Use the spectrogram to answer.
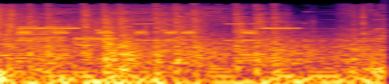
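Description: Rapid gunfire in the video game Wolfenstein: The New Order, a dense, loud barrage of overlapping shots that continues throughout and eases slightly near the end.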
